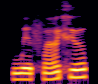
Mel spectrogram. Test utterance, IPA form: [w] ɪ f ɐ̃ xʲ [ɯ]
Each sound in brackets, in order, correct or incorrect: correct, incorrect: ʊ

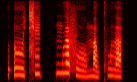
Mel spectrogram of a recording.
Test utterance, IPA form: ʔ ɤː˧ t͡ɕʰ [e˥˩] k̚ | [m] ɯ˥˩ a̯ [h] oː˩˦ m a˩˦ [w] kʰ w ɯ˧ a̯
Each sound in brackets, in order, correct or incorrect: correct, correct, incorrect: f, correct

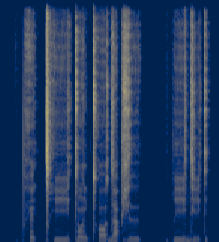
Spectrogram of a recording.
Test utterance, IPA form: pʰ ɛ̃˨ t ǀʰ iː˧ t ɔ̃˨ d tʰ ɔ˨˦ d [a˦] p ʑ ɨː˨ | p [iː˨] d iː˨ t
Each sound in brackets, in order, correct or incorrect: incorrect: a˧, incorrect: iː˧

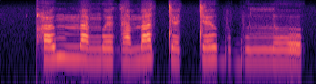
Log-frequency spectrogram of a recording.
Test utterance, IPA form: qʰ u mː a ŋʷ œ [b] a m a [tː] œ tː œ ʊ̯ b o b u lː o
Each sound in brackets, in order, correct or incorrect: incorrect: ɡ, correct

